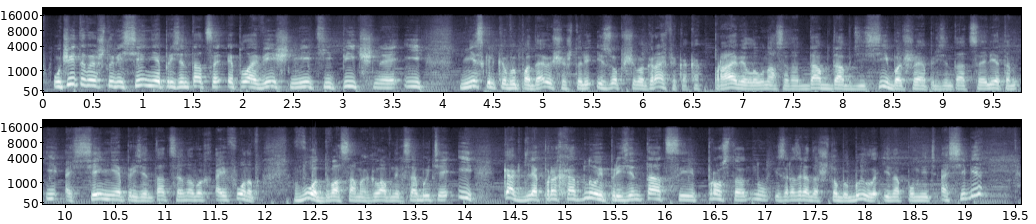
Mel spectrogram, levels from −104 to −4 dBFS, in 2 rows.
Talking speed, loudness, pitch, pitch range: 150 wpm, -18 LUFS, 155 Hz, 130-185 Hz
